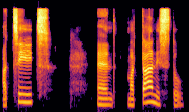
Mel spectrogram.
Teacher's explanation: The short a sometimes sounds more like the sound in what or but, especially when followed by a long consonant or 2 different consonants.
